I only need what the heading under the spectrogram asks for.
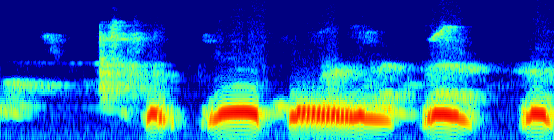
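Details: Lure call of a spotted dove for drawing in wild doves, 'giọng thổ' style: a quiet opening, then a series of deep rounded coos, the third long and sliding downward, ending on short repeated coos. Faint chirps sound behind.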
